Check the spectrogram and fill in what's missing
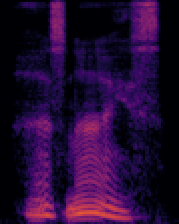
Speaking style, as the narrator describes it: Spade said softly

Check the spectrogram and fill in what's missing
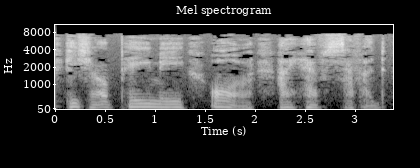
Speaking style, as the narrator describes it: cried the young man

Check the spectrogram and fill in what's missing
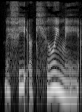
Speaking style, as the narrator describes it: I groan

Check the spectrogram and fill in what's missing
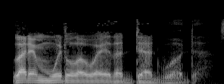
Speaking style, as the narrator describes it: Samael said gruffly

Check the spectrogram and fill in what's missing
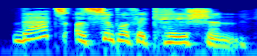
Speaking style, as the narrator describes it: he said hotly

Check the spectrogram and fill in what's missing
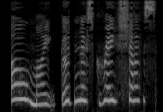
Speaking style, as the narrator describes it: moaned Homily again

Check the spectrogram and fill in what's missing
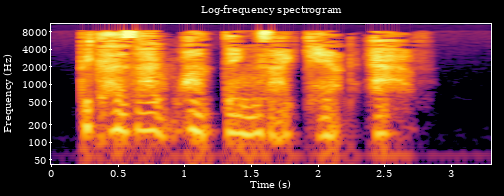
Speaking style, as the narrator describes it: he whispers

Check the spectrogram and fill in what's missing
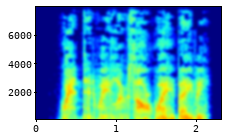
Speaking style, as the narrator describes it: I whispered

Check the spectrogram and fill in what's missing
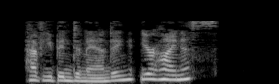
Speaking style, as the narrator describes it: He chuckles low in his throat

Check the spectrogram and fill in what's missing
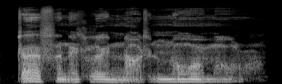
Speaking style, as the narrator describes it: Romulus said, his voice coming out as a partial growl

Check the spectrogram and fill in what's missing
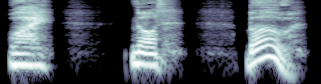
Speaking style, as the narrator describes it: Simon panted

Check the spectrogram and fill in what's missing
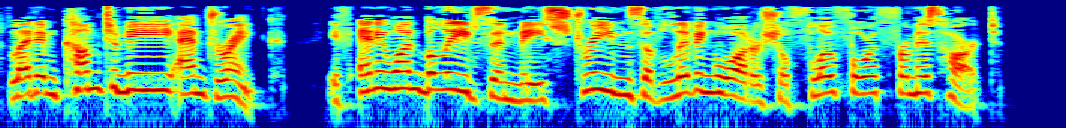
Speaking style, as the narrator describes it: my father shouted

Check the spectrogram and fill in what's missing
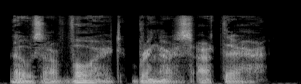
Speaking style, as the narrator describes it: Dalinar hissed

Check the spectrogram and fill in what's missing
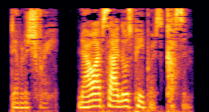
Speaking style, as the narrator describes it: muttered Haley to himself

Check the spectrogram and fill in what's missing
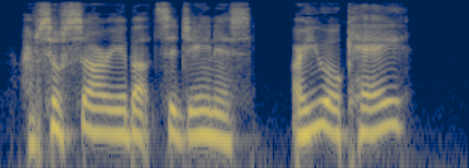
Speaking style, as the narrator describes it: she asked breathlessly

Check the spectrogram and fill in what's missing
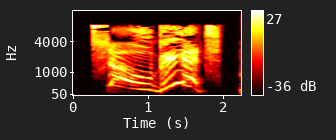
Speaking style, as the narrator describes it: Martin bellowed

